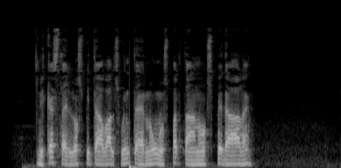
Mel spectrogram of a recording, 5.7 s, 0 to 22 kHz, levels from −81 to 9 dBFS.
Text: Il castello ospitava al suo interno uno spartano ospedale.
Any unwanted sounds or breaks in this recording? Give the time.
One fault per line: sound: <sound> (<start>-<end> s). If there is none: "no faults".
no faults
